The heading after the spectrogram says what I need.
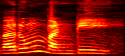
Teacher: இம் தன் அரை மாத்திரையிலிருந்து குறைந்து கால் மாத்திரையாக ஒளிக்குது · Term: மகர குறுக்கம்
